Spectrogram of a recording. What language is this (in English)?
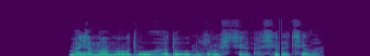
Belarusian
